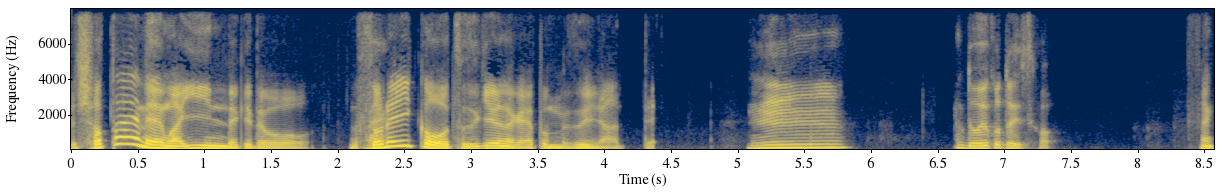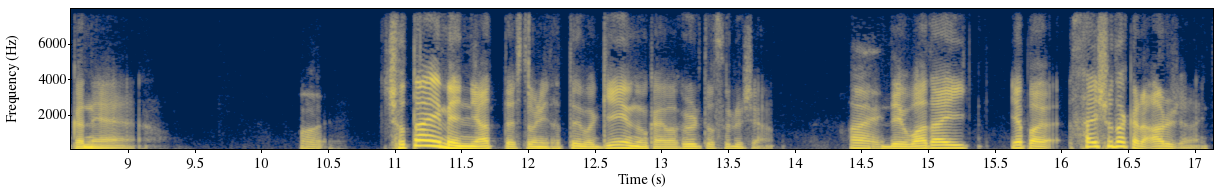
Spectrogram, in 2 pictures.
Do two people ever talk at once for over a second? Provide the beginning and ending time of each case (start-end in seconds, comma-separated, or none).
none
